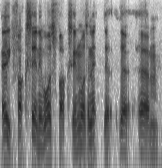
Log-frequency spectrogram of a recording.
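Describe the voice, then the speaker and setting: A man's voice: on the low side, expressive, measured pace, muffled recording. A Welsh man hosting a live stream and commenting casually on riot footage, rambling with crude, sarcastic asides. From Wales.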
